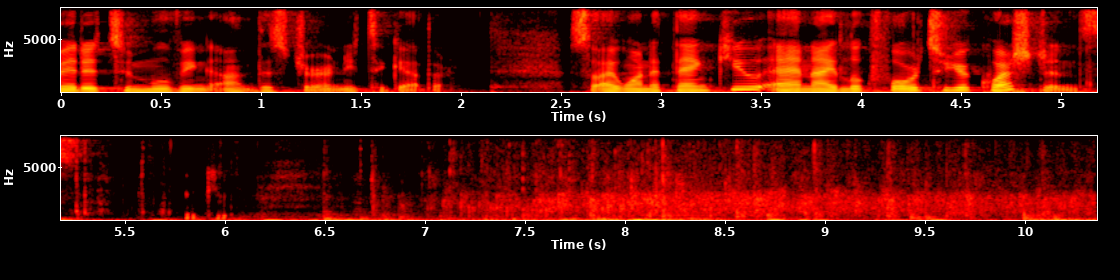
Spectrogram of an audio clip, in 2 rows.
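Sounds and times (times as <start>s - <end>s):
speech: 0.0s - 6.1s
audience applause: 6.8s - 10.3s.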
